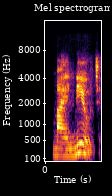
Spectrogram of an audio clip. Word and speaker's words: minute: deep sorrow than a minute here this that's not pronounced as a minute because minute means 60 seconds but here means uh an adjective minute means very trivial very small very detailed so in performing a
